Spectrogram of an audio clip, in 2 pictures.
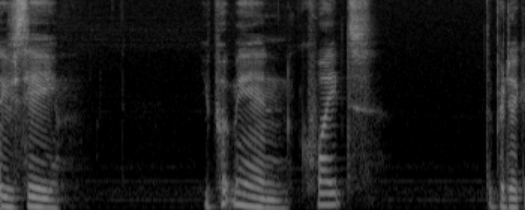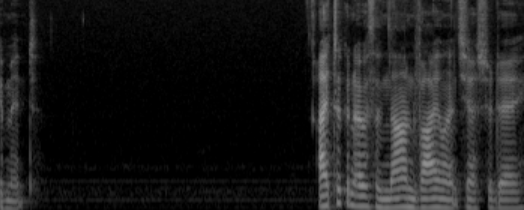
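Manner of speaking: low, private voice. A game character speaks so only one person can hear, in a lowered voice. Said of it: "he'll lower his voice to where only she should be able to hear him".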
